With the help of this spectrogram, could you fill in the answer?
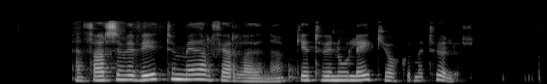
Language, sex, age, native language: Icelandic, female, 30-39, Icelandic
